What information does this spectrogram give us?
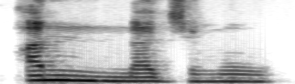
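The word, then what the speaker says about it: النجم: An-Najmu, the star. When we have Shadda, we don't pronounce Lam.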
